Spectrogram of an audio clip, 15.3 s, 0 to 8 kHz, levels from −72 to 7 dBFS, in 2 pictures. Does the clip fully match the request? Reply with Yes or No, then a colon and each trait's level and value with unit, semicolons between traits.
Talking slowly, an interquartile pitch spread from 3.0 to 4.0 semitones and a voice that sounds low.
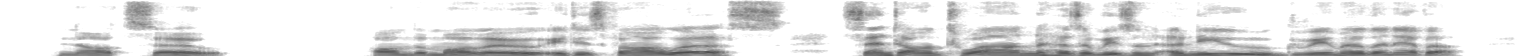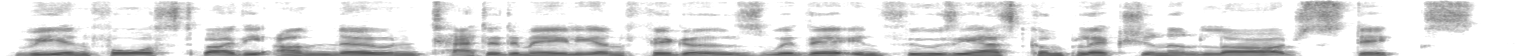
No: slow, 115 wpm; average, 3.3 semitones; medium, 155 Hz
